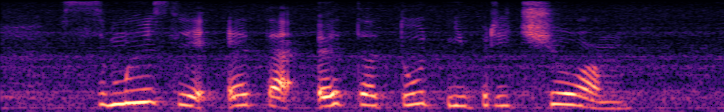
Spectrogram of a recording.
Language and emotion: Russian, angry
